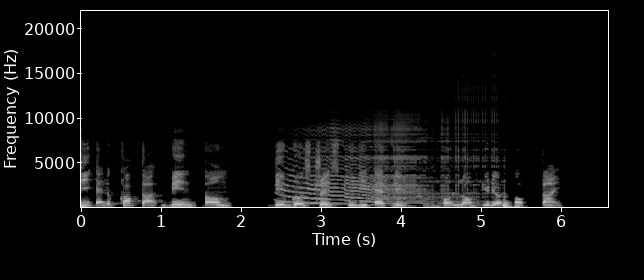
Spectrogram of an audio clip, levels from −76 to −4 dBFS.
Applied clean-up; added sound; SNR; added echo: classical method spectral subtraction.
